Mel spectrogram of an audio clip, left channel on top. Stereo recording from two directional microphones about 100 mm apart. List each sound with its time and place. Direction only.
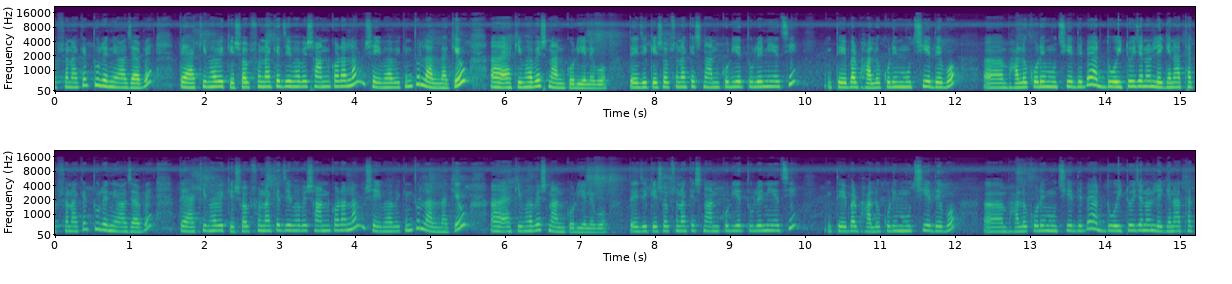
0.0 s a woman's voice: 30° left (ahead or behind)
5.1 s a woman's voice: 45° left (ahead or behind)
